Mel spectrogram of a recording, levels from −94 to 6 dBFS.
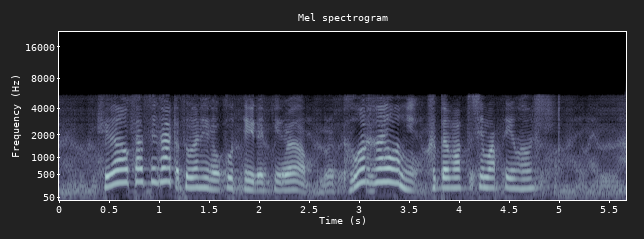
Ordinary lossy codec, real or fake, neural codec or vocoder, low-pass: none; fake; codec, 16 kHz, 0.5 kbps, FreqCodec, larger model; 5.4 kHz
